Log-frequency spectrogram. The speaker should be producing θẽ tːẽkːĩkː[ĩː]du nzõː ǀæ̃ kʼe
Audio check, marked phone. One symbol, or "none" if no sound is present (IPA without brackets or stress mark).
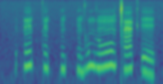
ĩ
